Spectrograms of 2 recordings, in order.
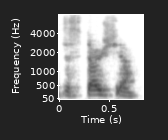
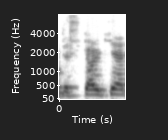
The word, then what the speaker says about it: dystocia: a difficult birth is dystocia or or disia depending on how you want to pronounce it I actually don't care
